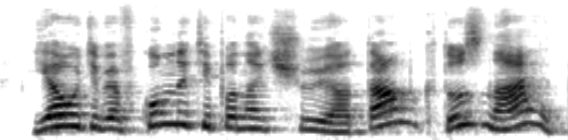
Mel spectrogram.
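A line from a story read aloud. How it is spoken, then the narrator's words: Laughing. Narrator (Russian): рассмеялась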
